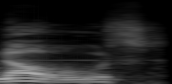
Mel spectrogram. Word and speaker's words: gnoll: Did you know that gnolls bark sometimes when they are eaten? I didn't. Also, they called gnolls, but they also have a G at the front because it's silent.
